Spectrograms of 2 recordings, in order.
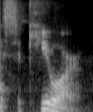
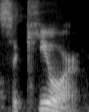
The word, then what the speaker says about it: Sekur: cyber security application tool called secure that's spelled s-e-k-u-r and secure is offering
